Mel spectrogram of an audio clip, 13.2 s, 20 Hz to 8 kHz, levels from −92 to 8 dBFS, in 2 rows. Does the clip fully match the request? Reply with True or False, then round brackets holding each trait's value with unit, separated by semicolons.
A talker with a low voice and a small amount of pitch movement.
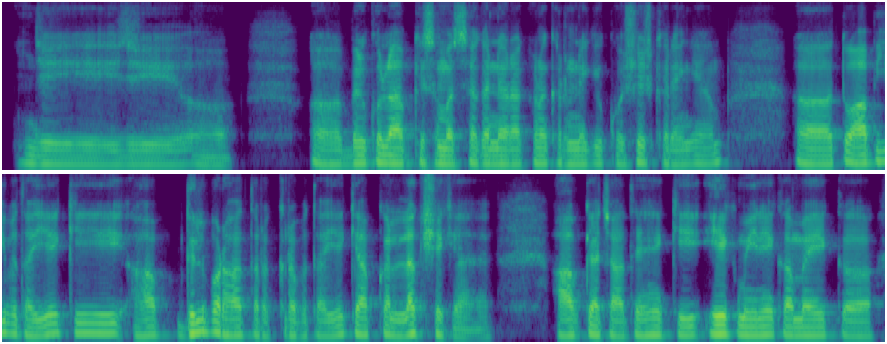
True (105 Hz; 2.1 semitones)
